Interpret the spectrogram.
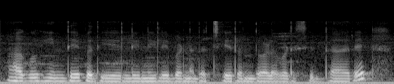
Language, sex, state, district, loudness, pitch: Kannada, female, Karnataka, Bangalore, -16 LUFS, 140 Hz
